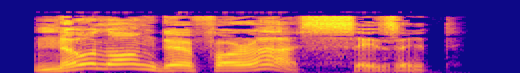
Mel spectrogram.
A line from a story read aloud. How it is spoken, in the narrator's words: He chuckled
